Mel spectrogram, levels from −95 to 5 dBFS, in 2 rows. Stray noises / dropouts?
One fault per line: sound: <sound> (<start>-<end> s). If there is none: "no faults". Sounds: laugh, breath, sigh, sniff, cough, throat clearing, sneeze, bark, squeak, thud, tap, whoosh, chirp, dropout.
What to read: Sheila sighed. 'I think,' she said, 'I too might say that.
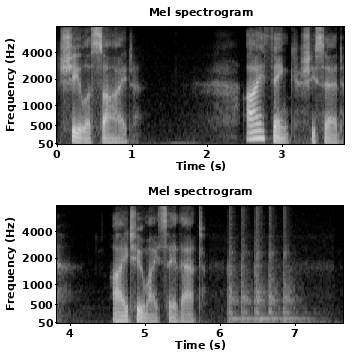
sound: thud (6.1-7.5 s)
